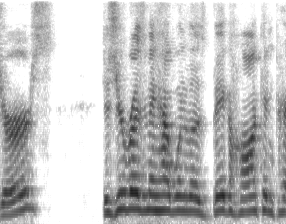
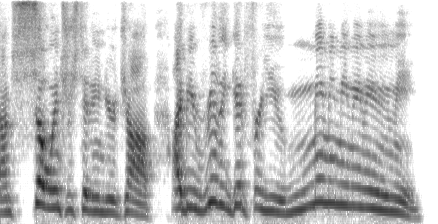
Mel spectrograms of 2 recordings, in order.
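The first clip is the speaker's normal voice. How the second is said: mock gushing, overly passionate, eager tone; 2 semitones higher than usual. Imitating applicants who follow up: mock passionate plea. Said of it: "you very passionately say".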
